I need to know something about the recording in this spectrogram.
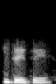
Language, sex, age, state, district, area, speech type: Hindi, female, 30-45, Uttar Pradesh, Sitapur, rural, conversation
